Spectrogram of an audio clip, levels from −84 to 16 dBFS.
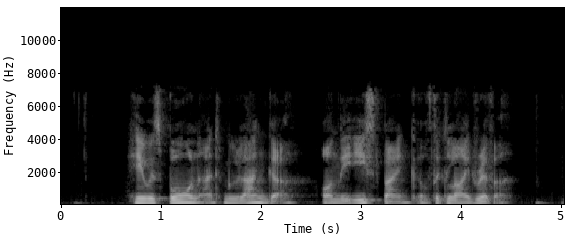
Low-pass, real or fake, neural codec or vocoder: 7.2 kHz; real; none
